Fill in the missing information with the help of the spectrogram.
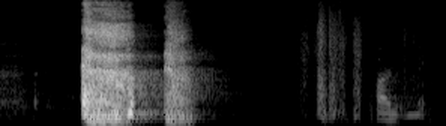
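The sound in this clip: Two loud, harsh coughs from a person who inhaled water while sipping to wet their lips, followed by a few fainter, breathy throat noises.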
